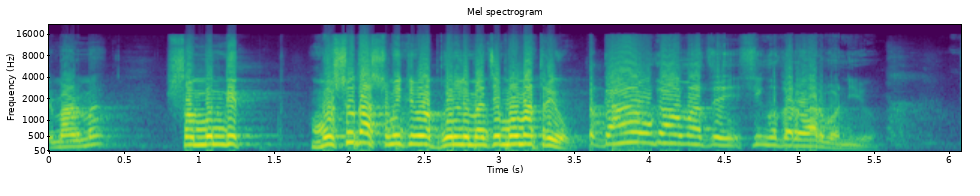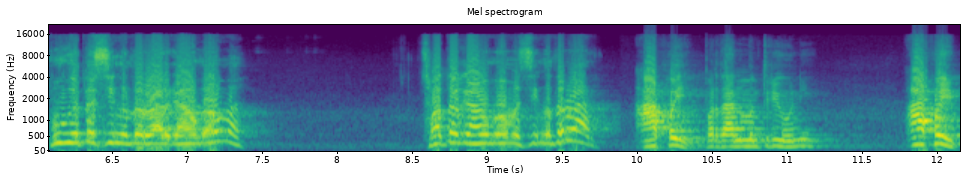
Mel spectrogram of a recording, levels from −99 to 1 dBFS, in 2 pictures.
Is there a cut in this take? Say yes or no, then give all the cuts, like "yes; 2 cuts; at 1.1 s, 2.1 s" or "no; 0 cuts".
yes; 2 cuts; at 3.6 s, 9.9 s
